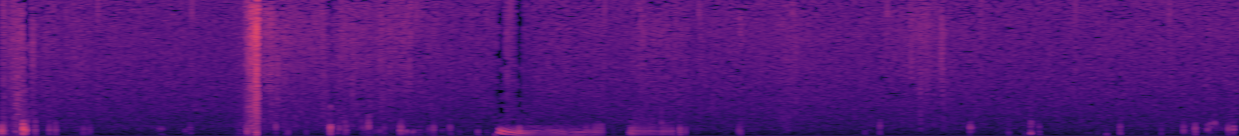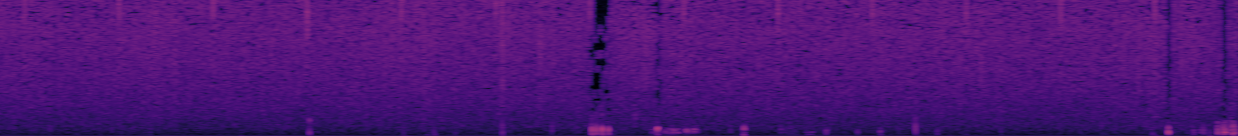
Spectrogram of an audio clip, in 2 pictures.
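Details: Scattered gurgles, squeaks and clicks with a few longer rumbles from a person's empty stomach in a quiet room; ordinary stomach rumbling (borborygmi).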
